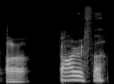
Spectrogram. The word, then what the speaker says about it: Arifah: So wait, your full name is Arifa. – Arifa. – Mm-hmm. – Okay, but it's spelled like A-R-I-F-A. – A-R-I-F-A-H.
